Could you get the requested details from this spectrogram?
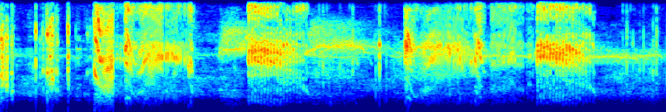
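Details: Swiftlet calls in a 'neutral' style: dense, high, shrill twittering chirps in overlapping bursts, with a thin steady whine running beneath.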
